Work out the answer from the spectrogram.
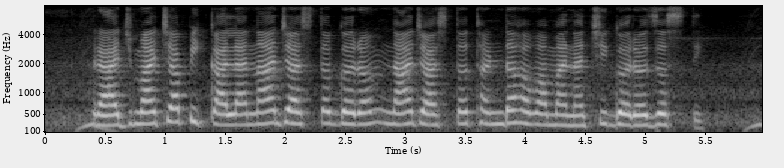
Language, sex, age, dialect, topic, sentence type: Marathi, female, 31-35, Standard Marathi, agriculture, statement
